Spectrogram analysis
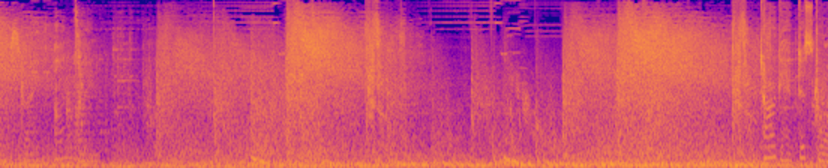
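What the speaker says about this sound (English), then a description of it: "Artillery strike online." A loud, continuous barrage of booming artillery strike explosions in a video game, heavy overlapping blasts rumbling throughout with a few sharper crashes standing out.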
